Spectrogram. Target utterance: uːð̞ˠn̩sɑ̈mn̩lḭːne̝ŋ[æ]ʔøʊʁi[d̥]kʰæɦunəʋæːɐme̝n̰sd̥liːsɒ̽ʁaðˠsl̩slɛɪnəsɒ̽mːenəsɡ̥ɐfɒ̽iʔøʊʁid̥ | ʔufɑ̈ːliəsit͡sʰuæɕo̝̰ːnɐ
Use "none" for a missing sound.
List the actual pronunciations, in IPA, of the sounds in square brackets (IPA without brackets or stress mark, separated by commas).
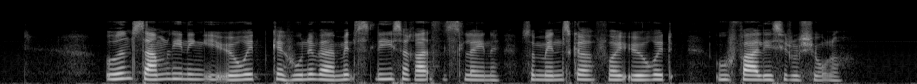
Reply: i, d̥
